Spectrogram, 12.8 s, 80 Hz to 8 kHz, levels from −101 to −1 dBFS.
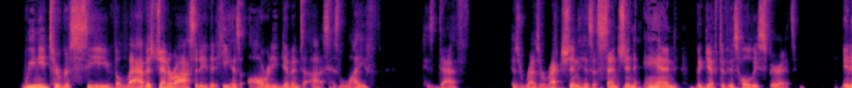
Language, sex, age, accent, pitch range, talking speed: English, male, 30-49, American, 105-135 Hz, 140 wpm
